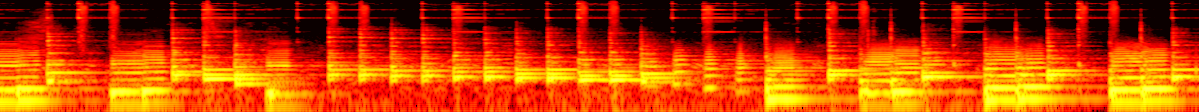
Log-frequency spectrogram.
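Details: A bright, chiming music-box melody plays in a steady rhythm of plucked notes, with no animal sound audible.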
